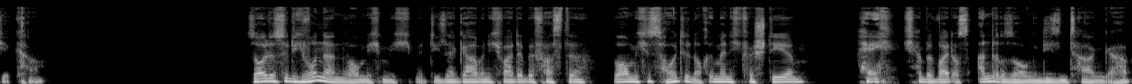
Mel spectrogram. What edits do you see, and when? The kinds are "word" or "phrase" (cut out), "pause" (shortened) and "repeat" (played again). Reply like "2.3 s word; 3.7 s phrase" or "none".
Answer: 7.4 s word; 9.0 s pause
